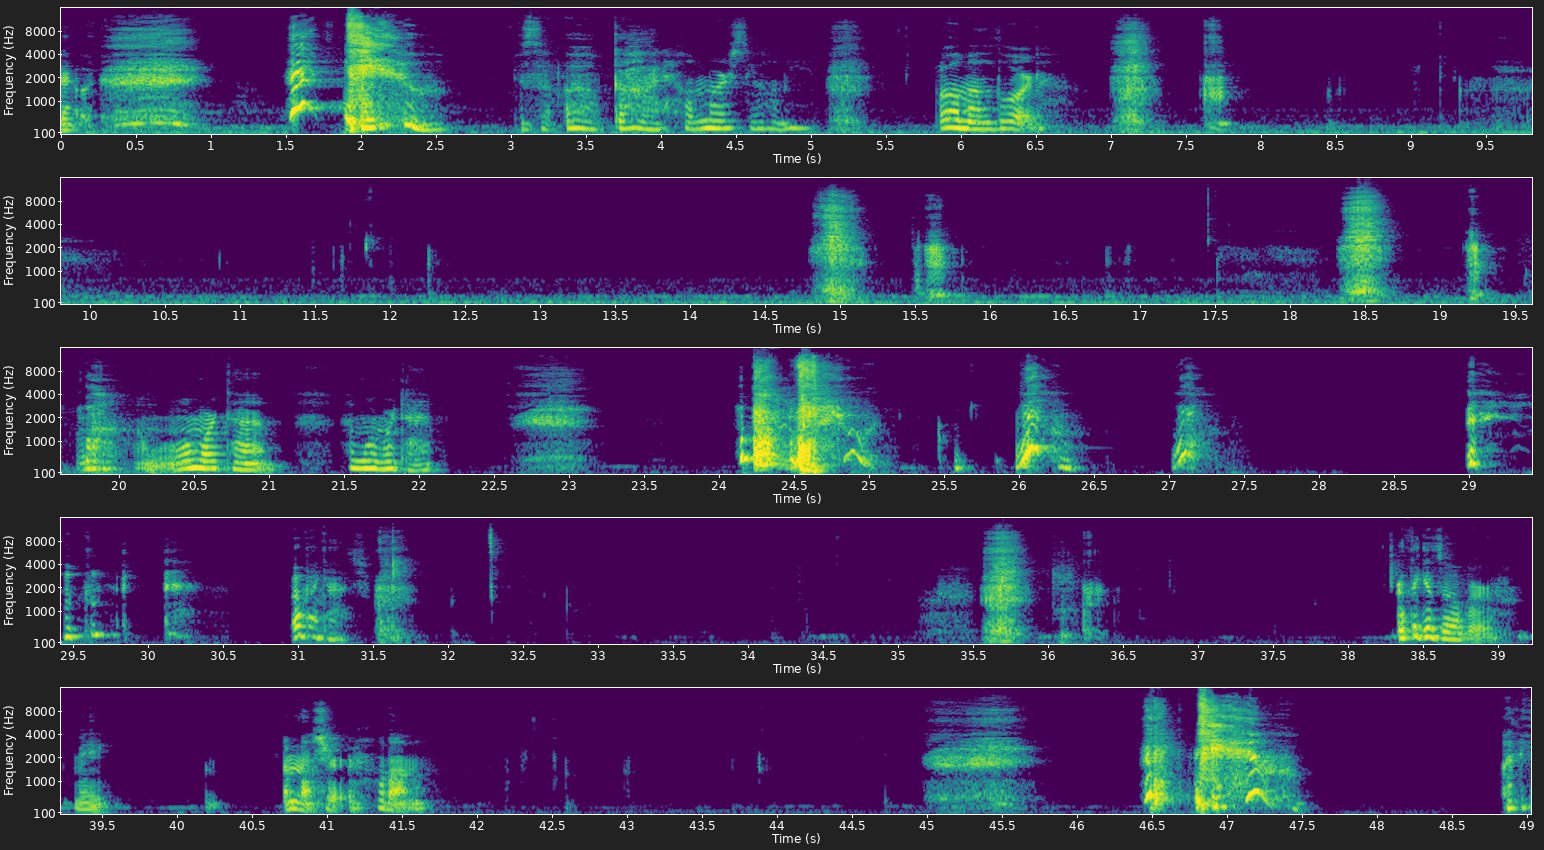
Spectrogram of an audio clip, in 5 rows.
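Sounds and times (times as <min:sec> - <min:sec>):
in-breath: 0:00.3 - 0:01.0, 0:09.3 - 0:10.4, 0:17.5 - 0:18.8, 0:22.6 - 0:23.2, 0:45.0 - 0:45.8
woman sneezing: 0:01.5 - 0:02.6, 0:24.2 - 0:25.1, 0:26.0 - 0:26.4, 0:46.4 - 0:47.6.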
